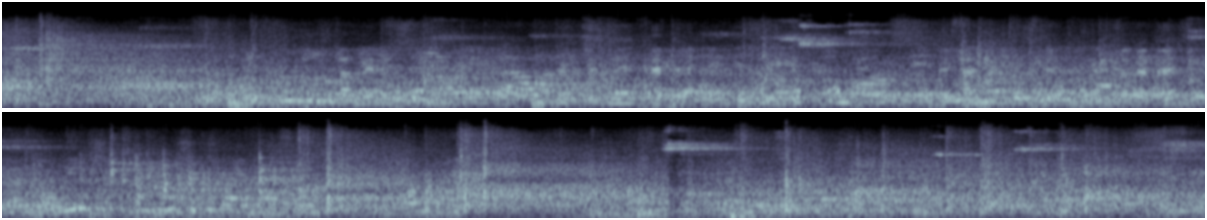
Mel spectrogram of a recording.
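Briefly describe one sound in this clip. A ball smacks against walls and racquets with sharp echoing thwacks.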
